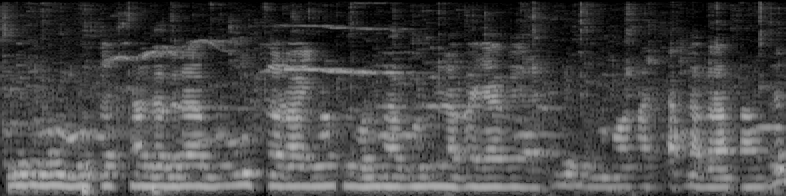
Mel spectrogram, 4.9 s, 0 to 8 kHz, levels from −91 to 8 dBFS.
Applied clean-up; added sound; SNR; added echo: classical method WPE with log-MMSE.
